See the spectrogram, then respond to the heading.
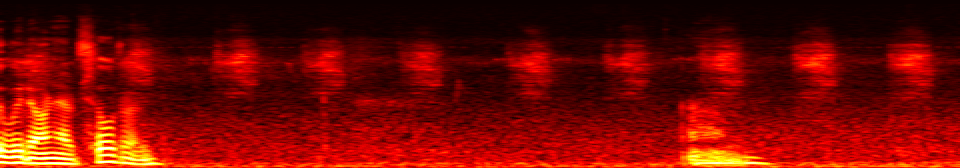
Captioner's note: bird squawking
